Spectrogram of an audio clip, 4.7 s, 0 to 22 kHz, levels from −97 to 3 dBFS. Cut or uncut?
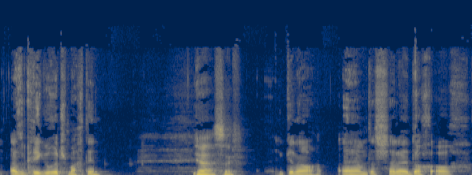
cut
